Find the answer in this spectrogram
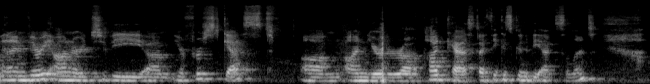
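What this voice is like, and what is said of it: American English accent. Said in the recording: “you can hear by my accent ... from the US”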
